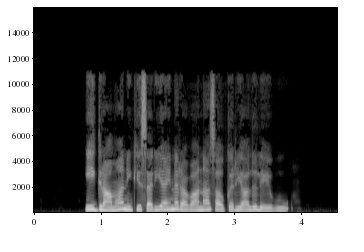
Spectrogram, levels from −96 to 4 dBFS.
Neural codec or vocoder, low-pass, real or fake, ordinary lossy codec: codec, 24 kHz, 1.2 kbps, DualCodec; 10.8 kHz; fake; MP3, 48 kbps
